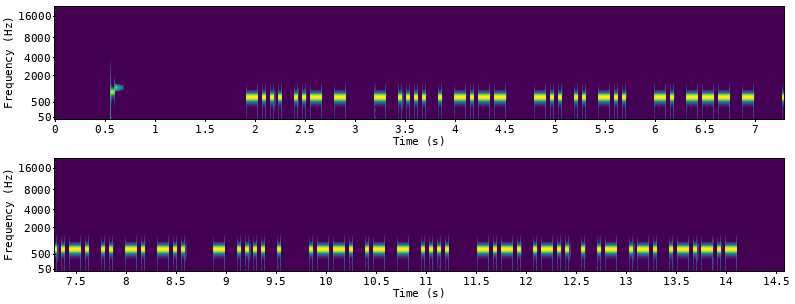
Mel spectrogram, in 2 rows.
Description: Morse code, heard as a keyed tone, about 30 wpm, 700 Hz. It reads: BUT THEY DID NOT FIND THE PATH CLEAR.
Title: Sentences from Top 1400 Words 30wpm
